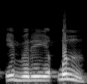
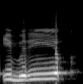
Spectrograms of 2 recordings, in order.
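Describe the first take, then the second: First: The word ends with the final -un sound. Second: The word ends without the final -un sound. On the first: The speaker calls it right. "तनवीन के साथ पढ़ेंगे" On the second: The speaker calls it wrong. "ऐसा नहीं पढ़ेंगे"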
